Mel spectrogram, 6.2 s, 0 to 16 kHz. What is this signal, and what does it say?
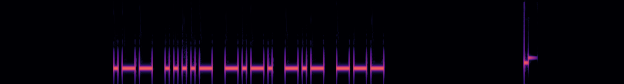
Morse code, heard as a keyed tone, about 28 wpm, 700 Hz. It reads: W4CKO
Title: USA Call Signs 28wpm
